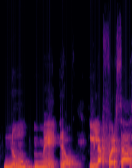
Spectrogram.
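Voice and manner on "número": "Número" very slow, nú, me, ro; syllable by syllable. Shown as a demonstration. Teacher confirming three syllables for students, "Número" slowly syllable by syllable. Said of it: "tiene tres sílabas".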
